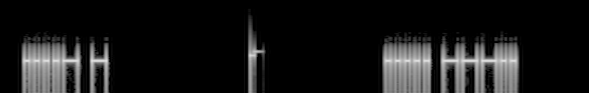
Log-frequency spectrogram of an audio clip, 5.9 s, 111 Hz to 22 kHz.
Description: Morse code, heard as a keyed tone, about 25 wpm, 700 Hz. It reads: 4T 58
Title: Common Cut Numbers - 2-Digit 25wpm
